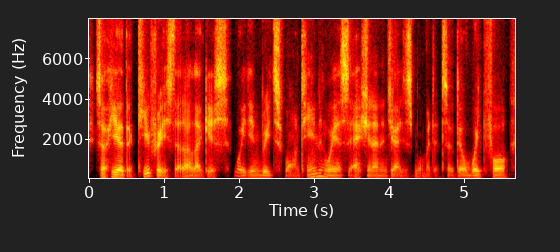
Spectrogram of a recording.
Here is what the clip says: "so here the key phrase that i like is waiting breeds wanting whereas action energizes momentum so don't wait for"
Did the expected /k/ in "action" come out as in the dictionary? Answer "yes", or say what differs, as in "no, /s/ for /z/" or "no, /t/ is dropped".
yes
